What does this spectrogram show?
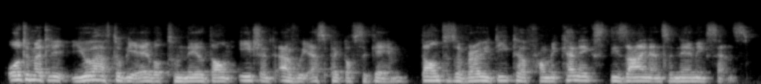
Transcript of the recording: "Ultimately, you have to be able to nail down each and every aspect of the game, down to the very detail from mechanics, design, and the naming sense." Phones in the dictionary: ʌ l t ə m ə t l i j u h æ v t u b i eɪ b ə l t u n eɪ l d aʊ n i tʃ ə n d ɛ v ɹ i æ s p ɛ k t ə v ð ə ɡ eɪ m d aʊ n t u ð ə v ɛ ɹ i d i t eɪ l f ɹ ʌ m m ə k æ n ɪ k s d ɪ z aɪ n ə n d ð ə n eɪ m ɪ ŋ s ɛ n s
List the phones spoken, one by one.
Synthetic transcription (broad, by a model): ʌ l t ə m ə t l i j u h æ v t u b i eɪ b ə l t u n eɪ l d aʊ n i tʃ ə n d ɛ v ɹ i æ s p ɛ k t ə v ð ə ɡ eɪ m d aʊ n t u ð ə v ɛ ɹ i d i t eɪ l f ɹ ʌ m m ə k æ n ɪ k s d ɪ z aɪ n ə n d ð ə n eɪ m ɪ ŋ s ɛ n s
